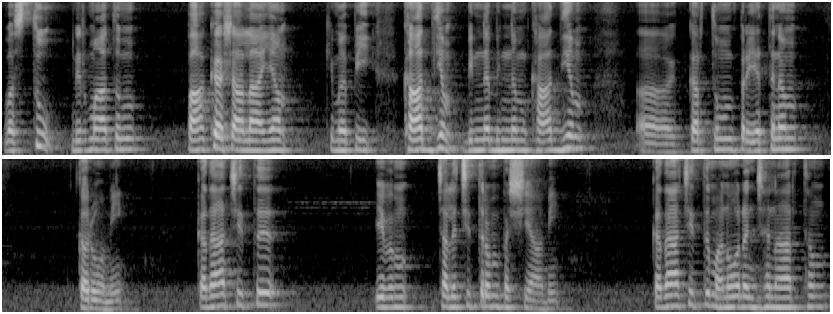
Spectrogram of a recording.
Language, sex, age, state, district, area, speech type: Sanskrit, female, 45-60, Tamil Nadu, Chennai, urban, spontaneous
